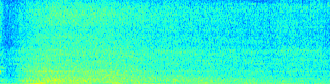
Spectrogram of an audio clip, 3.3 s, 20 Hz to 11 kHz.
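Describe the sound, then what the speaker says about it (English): A 2014 VW Jetta with a GDI turbo engine and an intermittent misfire is revved with a quick snap of the throttle, surging to a loud, close roar that then holds at a high, steady drone. "Give it a snap throttle, Jim."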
